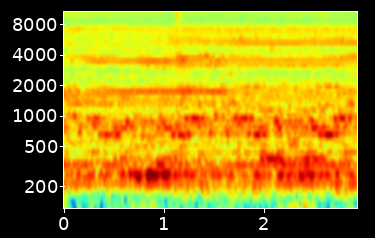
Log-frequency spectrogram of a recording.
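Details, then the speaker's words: Makerbot Replicator with intermittent carriage fault, printing on unheated bed: buzzy, whiny stepper tones shifting pitch as carriage moves; coarse sound of steppers on old drivers without microstepping. "and this noise just drive my wife crazy well you guys are wondering where all the noise is from this is before we had microstatic so"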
